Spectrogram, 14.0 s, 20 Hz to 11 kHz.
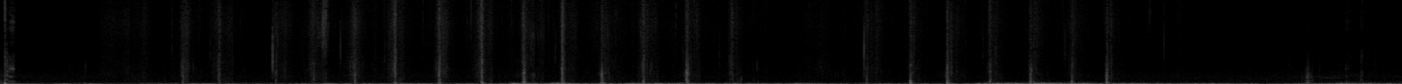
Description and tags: quick steps 2
I had recorded these steps for my action movie. These are steps on my garden lawn.I hope that it will help you in your movie projects.
fast, steps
